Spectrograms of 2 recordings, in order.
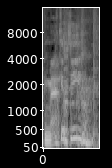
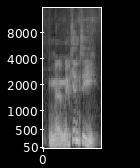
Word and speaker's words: McEntee: McEntee. Is that how you say it? Something like that. McEntee. No. Hey, McEntee. That's only like what they would say. You brought Irish. I'm a Mac, not a Mick.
